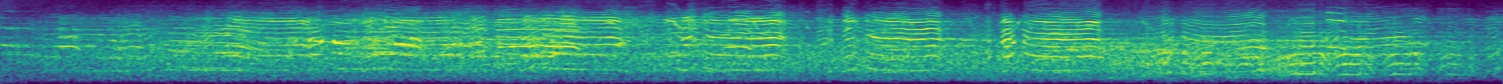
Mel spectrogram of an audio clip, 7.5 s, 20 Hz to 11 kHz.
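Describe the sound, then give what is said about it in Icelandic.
Thousands of birds squawking in a breeding colony, a dense, continuous chorus of overlapping harsh, honking and cackling calls that stays loud and steady from start to finish. “Í skvaldri og gargi þúsunda fugla, sem ósjaldan nær 100 decibelum í hljóðstyrk, þurfa einstaklingar að tjá upplýsingar til maka eða forðris hver þau séu eða þeir séu alveg hræðilega svangir.”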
